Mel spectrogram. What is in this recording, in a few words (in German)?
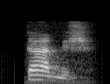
"damisch", Erzgebirgisch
